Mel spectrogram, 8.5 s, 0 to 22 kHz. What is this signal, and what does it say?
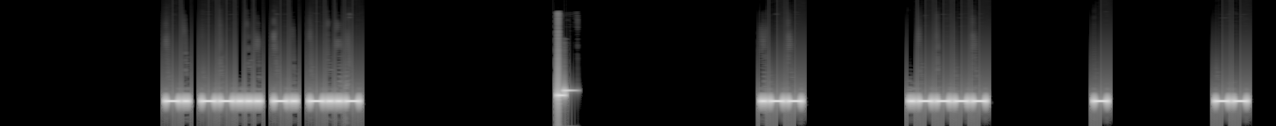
Morse code, heard as a keyed tone, about 40 wpm, spaced as for 17 wpm, 700 Hz. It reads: N7NX W1TM
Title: USA Call Signs - 4 Characters - 8x Character Spacing - 40wpm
